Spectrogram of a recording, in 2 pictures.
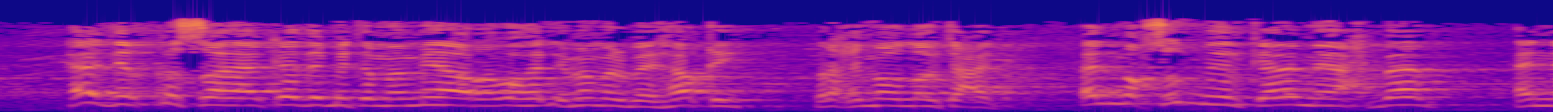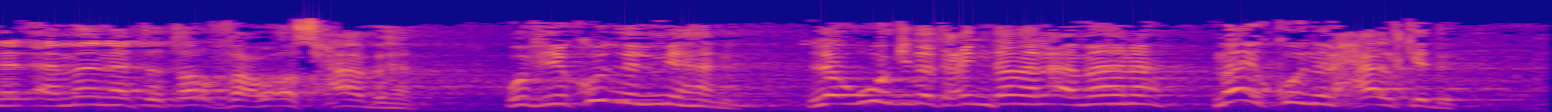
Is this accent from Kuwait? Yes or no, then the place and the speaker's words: no; Egypt; احنا عندنا في مصر مثلا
